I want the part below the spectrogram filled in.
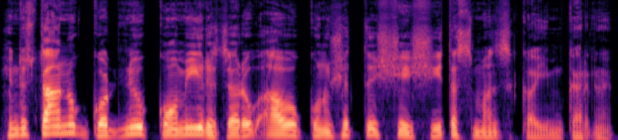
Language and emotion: Kashmiri, neutral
